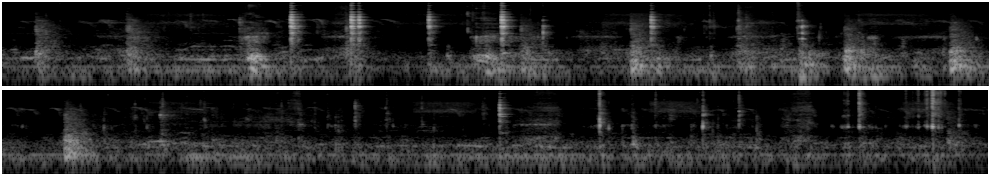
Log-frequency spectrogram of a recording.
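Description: Close-up eating sounds: chewing and crunching on a curried chicken head held in the hand, with irregular sharp cracks, the loudest in the first few seconds.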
